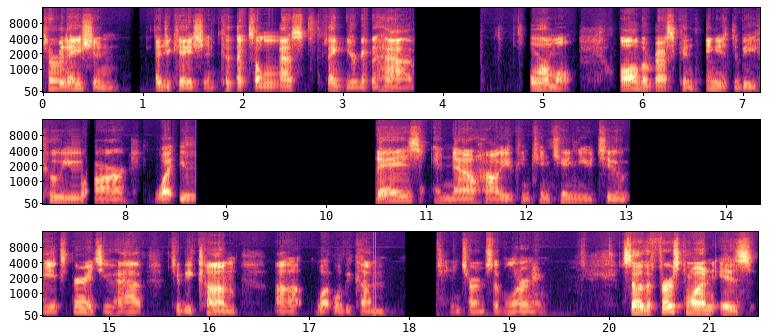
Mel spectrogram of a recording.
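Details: Adult man speaking; aphasia (post-stroke).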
